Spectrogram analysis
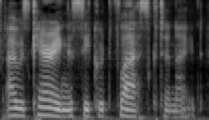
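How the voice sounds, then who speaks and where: A worried, gentle old man, read by a woman narrator in a low, soft voice. He coaxes and soothes without any fuss. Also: fairly even intonation, brisk. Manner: soft, coaxing.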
